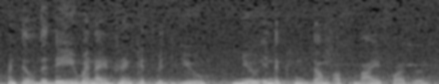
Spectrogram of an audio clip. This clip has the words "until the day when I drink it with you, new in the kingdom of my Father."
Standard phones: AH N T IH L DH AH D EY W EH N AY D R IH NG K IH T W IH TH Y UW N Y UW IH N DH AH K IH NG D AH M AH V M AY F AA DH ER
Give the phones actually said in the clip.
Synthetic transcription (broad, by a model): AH N T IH L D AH D EY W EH N AY D R IH NG K IH T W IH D Y UW N Y UW IH N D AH K IH NG D AH M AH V M AY F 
